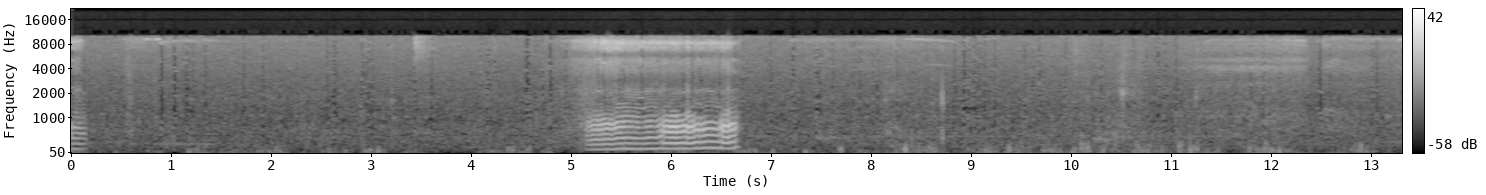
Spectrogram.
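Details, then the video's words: A female Shih Tzu snoring in her sleep gives a single low, buzzy snore lasting about a second and a half. "Miko shih tzu snoring in her sleep."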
